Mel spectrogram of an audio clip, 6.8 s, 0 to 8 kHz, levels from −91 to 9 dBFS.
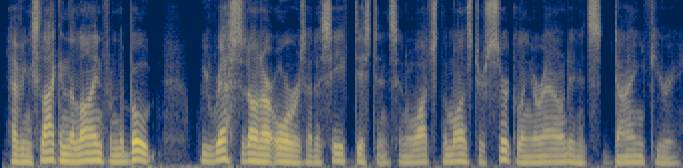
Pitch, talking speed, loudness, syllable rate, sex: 120 Hz, 230 wpm, -18 LUFS, 6.3 syllables/s, male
